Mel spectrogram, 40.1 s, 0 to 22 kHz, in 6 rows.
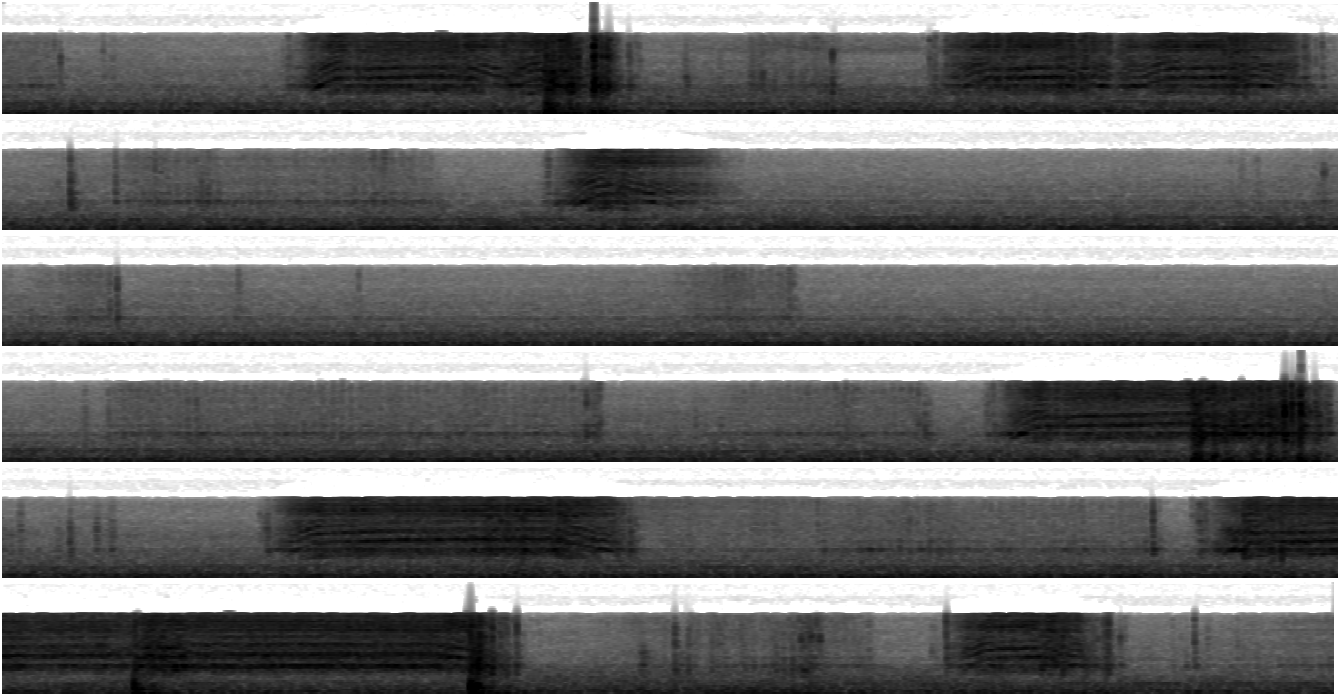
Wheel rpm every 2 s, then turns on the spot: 40, 90, 90, 30, 20, 0, 0, 0, 0, 0, 10, 10, 90, 40, 150, 10, 110, 180, 20, 40.
6-8 20-24 26-28 30-32 38-40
